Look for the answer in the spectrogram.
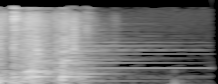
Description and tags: Crash of metal objects
chaotic, clatter, crash, objects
